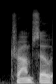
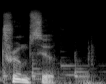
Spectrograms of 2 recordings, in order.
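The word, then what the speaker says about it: Tromsø: Aurora Chasers but remember tromo isn't pronounced tromo it's more like trumu so don't make the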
